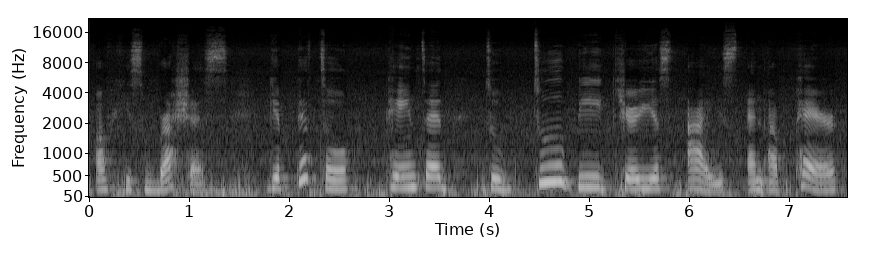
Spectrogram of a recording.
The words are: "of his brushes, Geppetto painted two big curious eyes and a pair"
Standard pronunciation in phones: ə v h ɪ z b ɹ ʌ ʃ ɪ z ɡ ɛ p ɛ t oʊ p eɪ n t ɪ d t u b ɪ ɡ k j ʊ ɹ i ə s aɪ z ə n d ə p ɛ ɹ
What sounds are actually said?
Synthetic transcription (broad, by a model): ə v h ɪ s b ɹ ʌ ʃ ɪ s ɡ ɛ p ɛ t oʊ p eɪ n t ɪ d t u b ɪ ɡ k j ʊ ɹ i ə s aɪ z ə n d ə p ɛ ɹ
